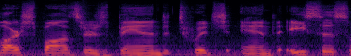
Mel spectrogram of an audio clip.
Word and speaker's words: Asus: Yeah, definitely super big fan of all of our sponsors, Band, Twitch, and Asus, or Asus, like Dr. Seuss, if you want to pronounce it that way.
